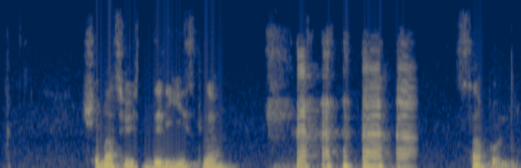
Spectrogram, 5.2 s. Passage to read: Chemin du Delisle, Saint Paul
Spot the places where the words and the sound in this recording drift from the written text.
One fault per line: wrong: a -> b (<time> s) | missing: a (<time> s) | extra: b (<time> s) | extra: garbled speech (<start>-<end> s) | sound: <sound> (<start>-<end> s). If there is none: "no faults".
sound: laugh (2.6-4.2 s)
